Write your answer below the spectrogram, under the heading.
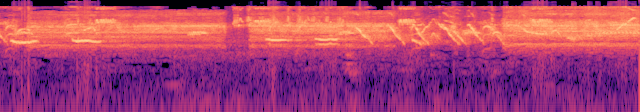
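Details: Weaver lure sound of a noisy flock: a few clear whistled notes over buzzy high chatter, then a rush of rapid descending chirps in the second half.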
